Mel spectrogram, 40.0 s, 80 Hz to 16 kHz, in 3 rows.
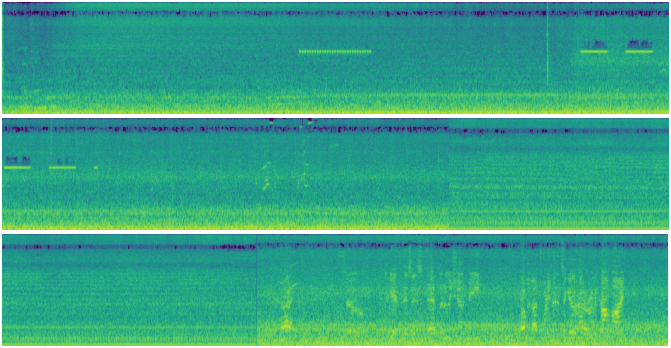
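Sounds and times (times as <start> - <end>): combine harvester engine rumble: 0.0 - 40.0
high electronic beep: 5.9 - 7.6, 11.6 - 15.3
short beeps: 5.9 - 7.6, 11.6 - 15.3.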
